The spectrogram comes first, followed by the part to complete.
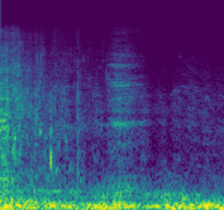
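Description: Wind rumbling on a handheld camera's microphone at the water's edge, with faint noise from shallow river water.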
